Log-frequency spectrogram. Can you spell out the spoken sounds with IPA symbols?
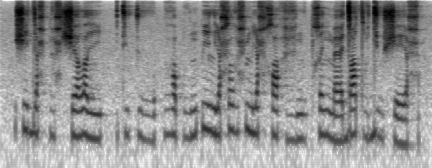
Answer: ʃ i d e ħ p æ̤ ħ ʃ e lˠ i | tʲ o̤ kʲ o̤ | ɦ ɒ p ṳ n p i l i ħ lˠ æ̤ ħ m i ħ χ ɒ h æ̤ n o̤ p χ i n m æ dʲ æ tˤ ṳ dʲ o̤ ʃ e ħ

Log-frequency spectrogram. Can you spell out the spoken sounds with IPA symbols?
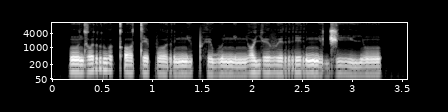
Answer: ũ˨ d o˦ r w ʊ˦ kʼ ɔ˦˨ t e˨ p oː˨ r ɲ i˨ pʰ ɪ˨ w u˨ ɲ ɪ˨ ɲ ɔ˦ j ɪ˦ β ɪ˦ r i˦ r ɲ ɪ˨ d͡ʒ iː˦˨ j ũ˦

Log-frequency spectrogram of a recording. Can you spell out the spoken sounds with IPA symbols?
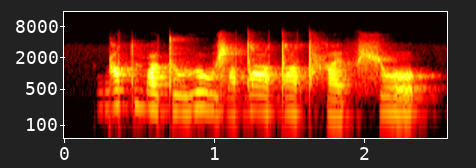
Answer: ɡ ə tˤ m u t u ð u ʒ ə dˤ e dˤ e tˤ x æ θ ʃ o

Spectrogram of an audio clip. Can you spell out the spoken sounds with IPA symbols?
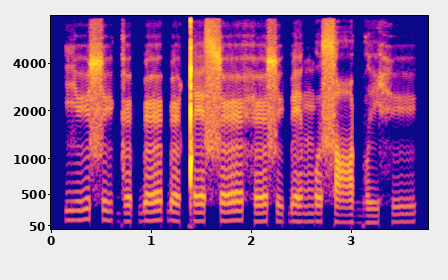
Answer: j y s y ɡ ø ɓ ø ɓ ø ǃ e s ø h ø s y ɓ e ŋʷ ɯ s ɑ ɡʷ i h y

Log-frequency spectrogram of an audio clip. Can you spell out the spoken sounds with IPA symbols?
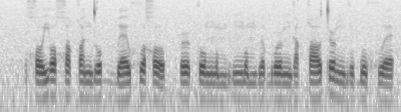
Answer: χ o j o χ u q u n d o ɡ͡b ɛ xʷ ɛ χ o | ə˞ k o ŋʷ ə˞ m b u ŋ͡m o m b ɛ ɡʷ ə˞ ŋ ɡ ɛ q o t ə˞ ŋ ɡ u ɓ o xʷ ɛ

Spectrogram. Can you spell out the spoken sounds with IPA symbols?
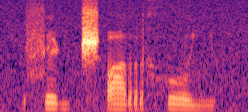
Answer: s i ɖ t͡ʃʼ ɑ r x ʊ ʎ

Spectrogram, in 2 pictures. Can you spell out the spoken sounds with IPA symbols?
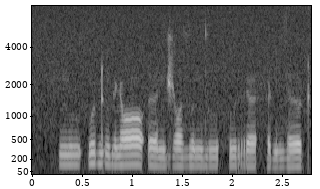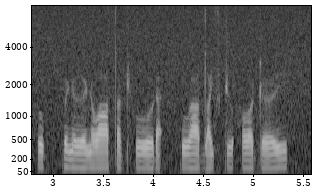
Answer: n̪ uː ʔ u ɖ ŋ ɡ ə ɳ ɔː ʔ əː n d͡ʒ ɔː z u n d uː h u r œː h œ ɖ n z əː ʊ̯ ʈʰ o pː ə ɳ əː ɳ ɔː tˤ e ʈʰ oː ɽ a ʔ pː oː dˤ uː sʲ ʈ o h ɔː ʈ œ ɪ̯

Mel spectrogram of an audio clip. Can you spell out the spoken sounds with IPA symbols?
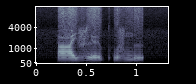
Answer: ʕ i v l ø kʷʼ ɑ v ŋ ɯ

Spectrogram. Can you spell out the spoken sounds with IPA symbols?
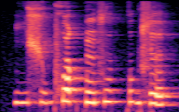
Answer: i̤ ʃ o̤ b χʷ eː q p ũ sʷ əː kː o ɡ ɬ ə

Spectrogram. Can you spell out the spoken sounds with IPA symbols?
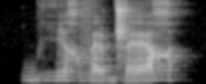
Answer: bʱ i ʁ v ɛ ɖ͡ʐ ɛ ʁ

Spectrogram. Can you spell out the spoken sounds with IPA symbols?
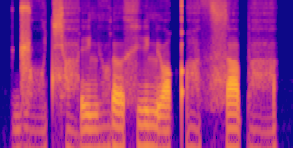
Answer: ɖ͡ʐ ɔ̤˨ t͡ɕʰ a̤˨ ɾ i˨ lʲ ɔ̤˦ ɾ ə˦ x i˦ lʲ ɔ˨ qʼ a̤˦ θ s a˦ p a̤˦

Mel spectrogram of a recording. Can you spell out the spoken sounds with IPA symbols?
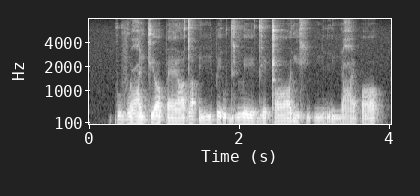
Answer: k u v o ʕ i kʲ ɒː p æː dˤ i ʔ iː p e ɾ u d̪ i l eː d̪ e ʈ ɒː ɾʲ e x i p iː r iː ʕ æ p ɒ

